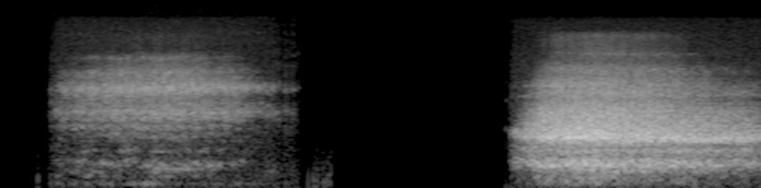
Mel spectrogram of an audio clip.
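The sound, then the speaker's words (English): A deep breath is taken alone: a slow, soft inhale, then a pause, then a longer, louder breathy exhale. “And take a deep breath.”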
